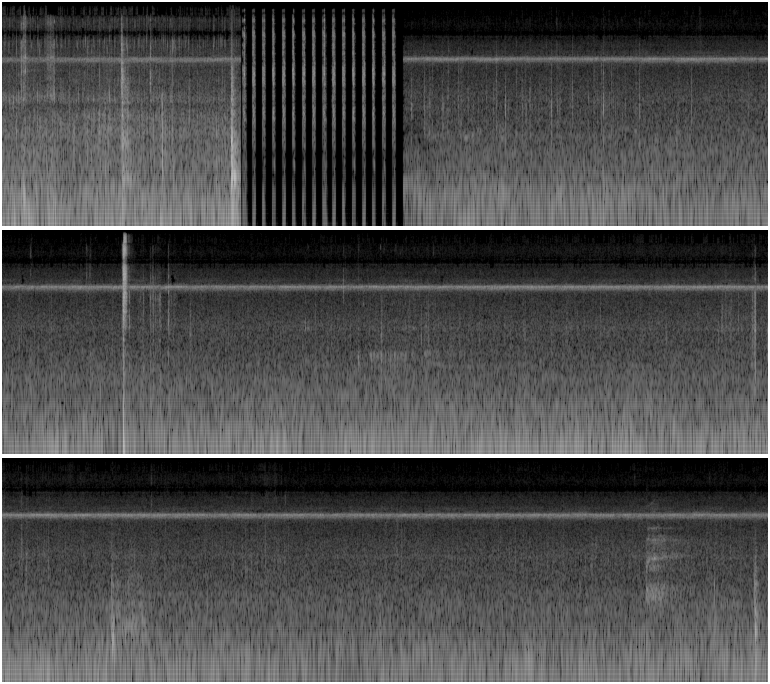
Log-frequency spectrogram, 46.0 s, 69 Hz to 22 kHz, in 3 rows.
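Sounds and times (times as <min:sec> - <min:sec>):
sharp click: 0:04.6 - 0:08.0, 0:17.7 - 0:18.0
insect trilling: 0:43.3 - 0:45.5.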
